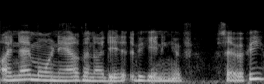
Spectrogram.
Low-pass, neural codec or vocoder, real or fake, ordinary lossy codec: 7.2 kHz; none; real; Opus, 64 kbps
